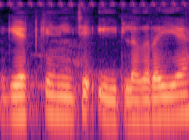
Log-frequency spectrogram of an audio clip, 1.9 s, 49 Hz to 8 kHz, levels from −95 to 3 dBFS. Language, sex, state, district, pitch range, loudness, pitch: Hindi, male, Uttar Pradesh, Shamli, 115-125 Hz, -19 LUFS, 120 Hz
